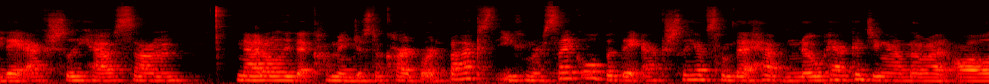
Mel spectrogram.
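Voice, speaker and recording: A woman's voice: medium pitch, darkish tone. Chatty woman in a roomy echo. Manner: chatty, rambling, full of fillers and asides. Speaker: skincare vlogger. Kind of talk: casual chat to camera. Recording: roomy echo, a little far from the mic.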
